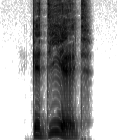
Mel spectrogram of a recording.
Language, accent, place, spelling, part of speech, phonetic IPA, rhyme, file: German, Germany, Berlin, gedealt, verb, [ɡəˈdiːlt], -iːlt, De-gedealt.ogg
- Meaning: past participle of dealen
